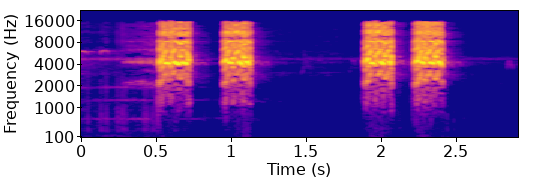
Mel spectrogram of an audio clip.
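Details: Green-cheeked conure singing in a flower garden: two pairs of loud, rasping screeches about a second apart, each burst short and harsh. A few soft, faint chirps come before them.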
